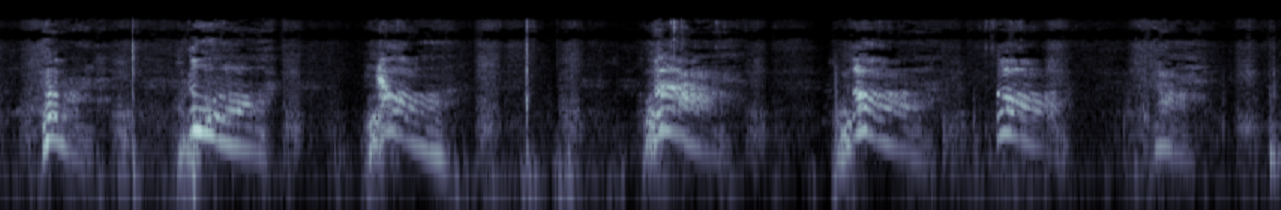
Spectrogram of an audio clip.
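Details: Giant Schnauzer Uran von Elberfeld during protection work with a decoy, barking hard: about seven deep, harsh barks in eleven seconds, each loud burst dropping in pitch, coming in uneven bunches with short pauses between them.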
